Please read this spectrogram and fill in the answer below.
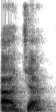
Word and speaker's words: hacha: una hacha muy bien la palabra hacha se escribe con h a que suena a Así mismo porque recuerda que la H cuando está sola es muda luego ch a que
